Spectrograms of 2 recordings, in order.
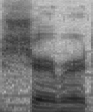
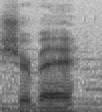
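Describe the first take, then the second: First: The word has an ordinary English pronunciation. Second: The word has a French-style pronunciation. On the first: "some people pronounce that word as sherbet" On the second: "I stick with the French pronunciation"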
